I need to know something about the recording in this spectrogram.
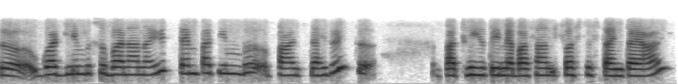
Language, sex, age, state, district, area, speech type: Kashmiri, female, 18-30, Jammu and Kashmir, Budgam, urban, conversation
